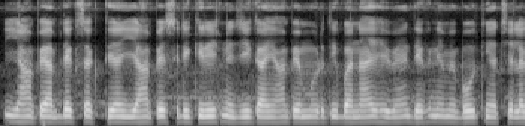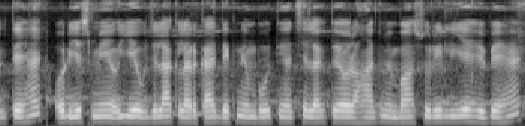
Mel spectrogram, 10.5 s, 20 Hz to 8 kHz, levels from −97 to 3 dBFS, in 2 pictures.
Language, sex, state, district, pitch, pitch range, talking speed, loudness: Maithili, male, Bihar, Vaishali, 135 Hz, 130-135 Hz, 265 wpm, -19 LUFS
